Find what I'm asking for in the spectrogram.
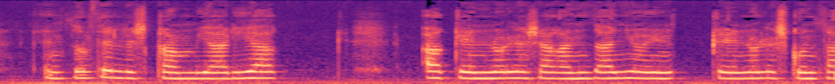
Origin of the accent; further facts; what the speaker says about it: Treto, Cantabria, Spain; No, soy de Treto.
